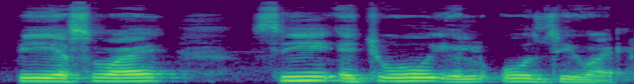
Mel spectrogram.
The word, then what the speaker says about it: psychology: ಈ ಉದಾಹರಣೆಗೆ ಸೈಕಾಲಜಿ ಅಂತಕ್ಕಂಥ ಶಬ್ದವನ್ನು ನಾವು ತೆಗೆದುಕೊಂಡಾಗ, the spelling of ಸೈಕಾಲಜಿ starts with PSYCHOLOGY, ಬಟ್ the pronunciation of the word is psychology.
